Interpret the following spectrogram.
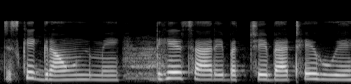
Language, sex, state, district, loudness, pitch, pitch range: Hindi, female, Jharkhand, Garhwa, -16 LUFS, 225 Hz, 215-255 Hz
